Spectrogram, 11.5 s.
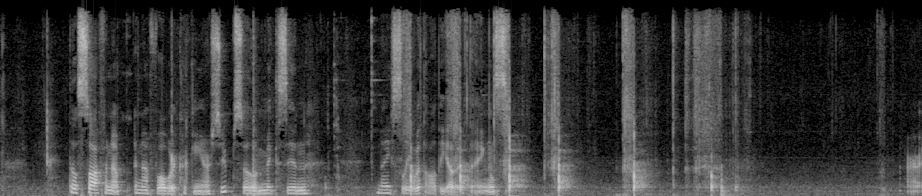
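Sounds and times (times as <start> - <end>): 
speech: 0.9 - 6.5
knife chopping an onion into half-inch squares on a cutting board: 5.0 - 7.2, 7.8 - 9.4.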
